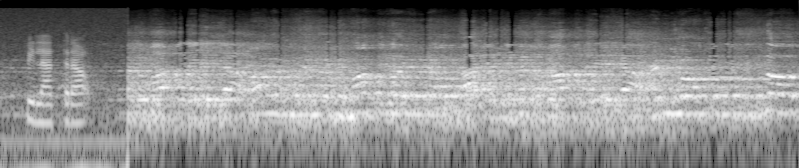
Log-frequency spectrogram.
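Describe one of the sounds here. A group of men and women chant slogans together in an echoing hall.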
